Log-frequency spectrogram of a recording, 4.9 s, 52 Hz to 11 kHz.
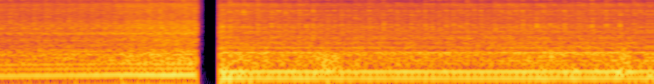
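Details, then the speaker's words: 1948 Ford 8N tractor after repair work, driving up a hill in the field: deep steady engine drone holds even under load with no misses, knocks or bogging, engine leans into it; normal running under load. "you can hear it now it's going up this hill and the engine can take it it just kind of leans into it and off we go"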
